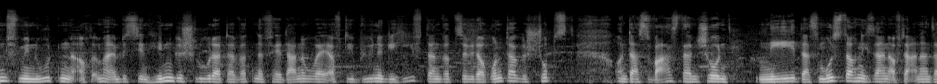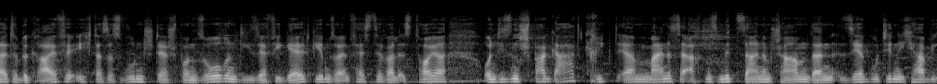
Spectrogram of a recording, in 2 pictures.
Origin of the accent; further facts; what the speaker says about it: Germany; Ich bin ja Deutscher, ne?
